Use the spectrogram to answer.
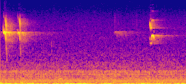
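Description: Wild birds call with a few short, high chirps, two close together at the start and two more later, over a low steady hum.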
